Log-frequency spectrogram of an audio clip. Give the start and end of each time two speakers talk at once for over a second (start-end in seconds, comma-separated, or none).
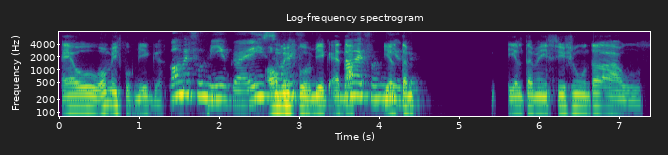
2.6-4.4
